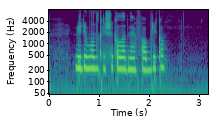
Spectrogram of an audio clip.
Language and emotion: Russian, neutral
